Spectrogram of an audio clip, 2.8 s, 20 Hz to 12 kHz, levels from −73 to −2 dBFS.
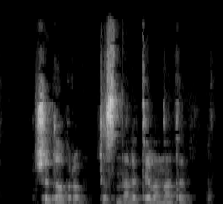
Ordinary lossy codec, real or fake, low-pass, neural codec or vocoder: AAC, 32 kbps; real; 10.8 kHz; none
